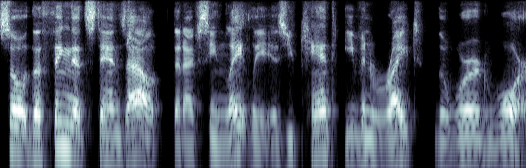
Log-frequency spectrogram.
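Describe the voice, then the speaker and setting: Medium-pitched male speech, fairly slow, with pitch moving in an ordinary way. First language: Ukrainian. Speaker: podcast host. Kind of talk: casual interview chat.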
